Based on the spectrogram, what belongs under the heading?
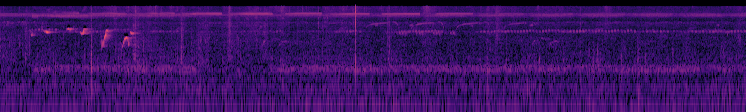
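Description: Faint bird chirps, several in quick succession in the first two seconds, over a steady high-pitched background tone.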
